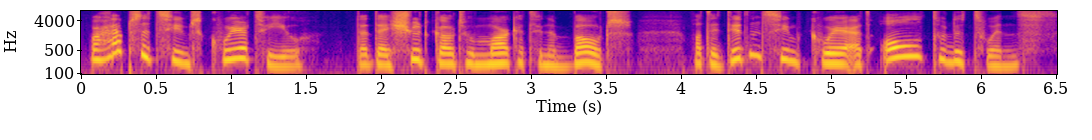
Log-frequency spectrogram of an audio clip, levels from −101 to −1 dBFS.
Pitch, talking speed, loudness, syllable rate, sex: 225 Hz, 230 wpm, -17 LUFS, 4.8 syllables/s, female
